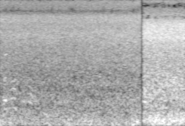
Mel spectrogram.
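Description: Cool wind and water spray rush at Lava Waterfall, a dense, steady roar of falling water and gusting air close to the microphone, with a brief dip just before the end.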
